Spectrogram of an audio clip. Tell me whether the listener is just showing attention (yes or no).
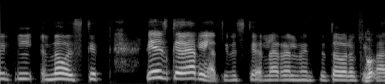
yes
